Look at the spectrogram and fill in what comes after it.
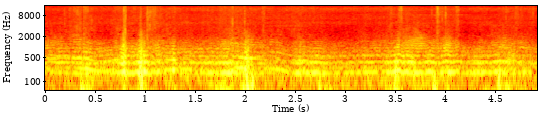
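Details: Bees buzzing at the entrance of a wild beehive in daytime in fall; a steady low droning hum with overlapping wingbeat tones, swelling and fading as individual bees pass close, with occasional brief sharp clicks or taps.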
